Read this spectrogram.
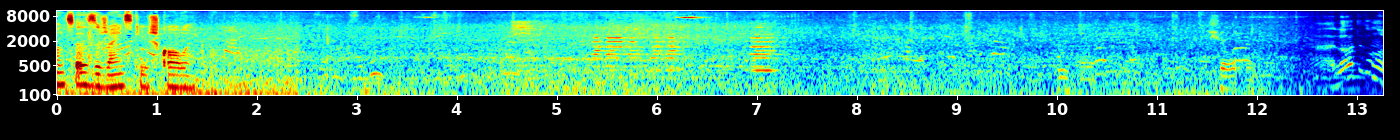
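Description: Traffic rumbles along a city street outdoors.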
